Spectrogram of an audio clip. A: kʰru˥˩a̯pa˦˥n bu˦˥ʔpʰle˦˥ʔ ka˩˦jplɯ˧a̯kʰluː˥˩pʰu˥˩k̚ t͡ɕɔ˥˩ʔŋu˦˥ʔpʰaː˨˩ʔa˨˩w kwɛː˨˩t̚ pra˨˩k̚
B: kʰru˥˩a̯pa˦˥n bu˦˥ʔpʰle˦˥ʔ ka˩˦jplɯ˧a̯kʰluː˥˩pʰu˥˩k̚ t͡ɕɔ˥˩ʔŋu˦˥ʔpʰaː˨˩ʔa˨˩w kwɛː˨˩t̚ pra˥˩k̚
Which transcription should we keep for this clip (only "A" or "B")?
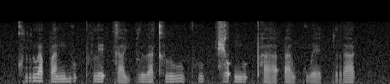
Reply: B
